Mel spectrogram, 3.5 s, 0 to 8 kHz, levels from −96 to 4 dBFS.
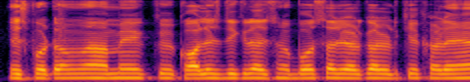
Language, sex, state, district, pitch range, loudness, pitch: Hindi, male, Delhi, New Delhi, 155-160 Hz, -17 LUFS, 155 Hz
